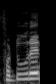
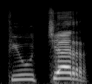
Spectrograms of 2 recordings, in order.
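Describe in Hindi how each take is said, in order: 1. बीच की ध्वनि सादा t है। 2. बीच की ध्वनि ch है। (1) "ये फटूरे नहीं है" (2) "ये है फ्यूचर"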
